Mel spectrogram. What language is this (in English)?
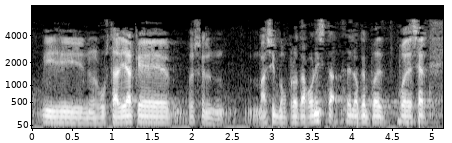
Spanish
